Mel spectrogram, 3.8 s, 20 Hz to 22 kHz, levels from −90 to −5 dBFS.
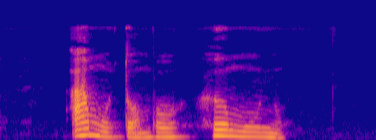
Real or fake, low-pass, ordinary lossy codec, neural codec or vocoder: real; 9.9 kHz; MP3, 64 kbps; none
